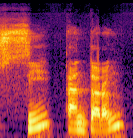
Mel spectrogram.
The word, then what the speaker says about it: Sitrang: नाम चुना गया है चित्रण का चित्रण यहां पर देखिए विच इस प्रोनाउंस सी अंतरण इन डी थाई लैंग्वेज लैंग्वेज इस तरीके से इसका प्रनंसीएशन होता है तो अगर आपसे एग्जाम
